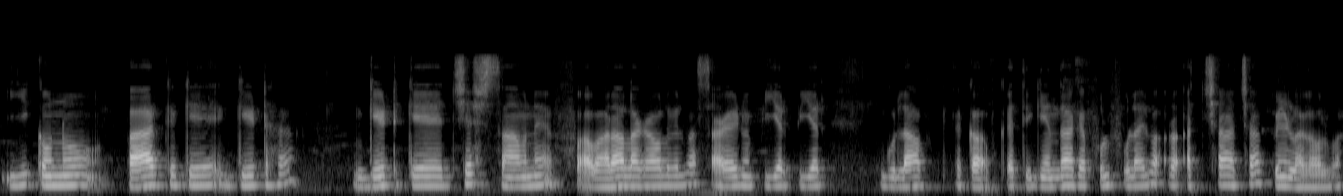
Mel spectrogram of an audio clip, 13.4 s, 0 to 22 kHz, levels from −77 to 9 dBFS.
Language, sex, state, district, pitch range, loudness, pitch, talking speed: Bhojpuri, male, Bihar, Gopalganj, 150-165 Hz, -24 LUFS, 155 Hz, 145 wpm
